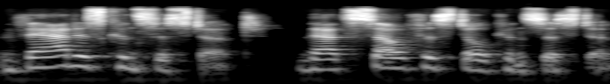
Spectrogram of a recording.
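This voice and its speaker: A woman's flat, monotone voice at a fairly slow pace over a quiet background. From US Midwest, Madison, Wisconsin. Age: 60s. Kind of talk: presentation talk. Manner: halting.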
